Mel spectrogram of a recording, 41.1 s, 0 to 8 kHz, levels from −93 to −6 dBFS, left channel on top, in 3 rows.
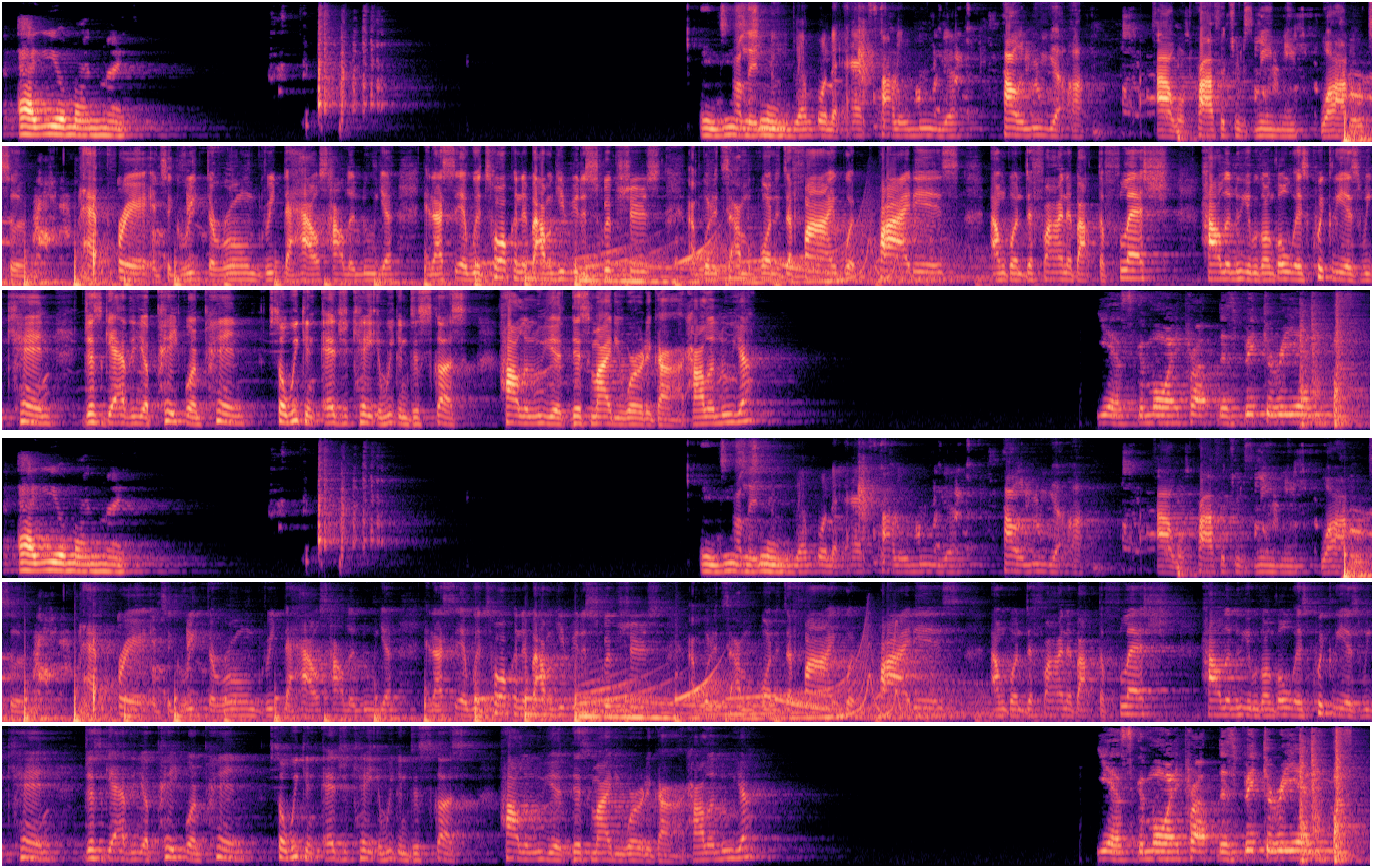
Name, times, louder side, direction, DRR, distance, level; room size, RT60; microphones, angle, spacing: voice 1, 0.2-1.2 3.2-3.3 7.0-7.9 8.6-8.7 11.4-11.5 13.5-13.6 14.0-14.4, left 2 dB, 20° left, 0.5 m, -22 dB
voice 2, 7.3-9.6 10.0-10.8 11.5-14.0 14.5-25.3 25.7-29.8 30.1-34.9, left 7 dB, 80° left, 0.4 m, -26 dB
sound 1, 13.4-15.0 15.4-15.6 15.9-16.0 16.4-16.5 16.9-17.0 17.4-17.6 17.9-18.0 18.4-24.4 24.7-24.8, right 1 dB, 70° right, 1.2 m, -28 dB
voice 3, 38.3-40.9, right 2 dB, 30° right, 0.5 m, -24 dB
12.0 x 9.0 x 7.9 m
head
